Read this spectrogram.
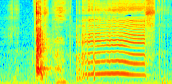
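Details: Prince, a French Bulldog, fusses after his owner ate food without sharing, giving a short snort then a long, steady, high whine.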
